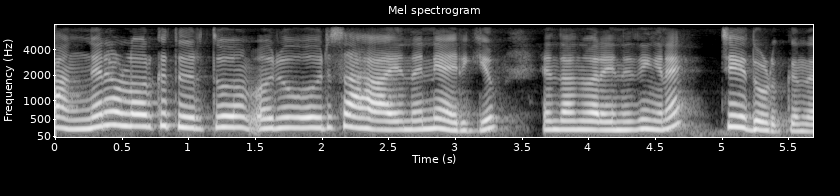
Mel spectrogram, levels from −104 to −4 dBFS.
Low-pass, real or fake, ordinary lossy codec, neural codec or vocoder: 7.2 kHz; real; none; none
